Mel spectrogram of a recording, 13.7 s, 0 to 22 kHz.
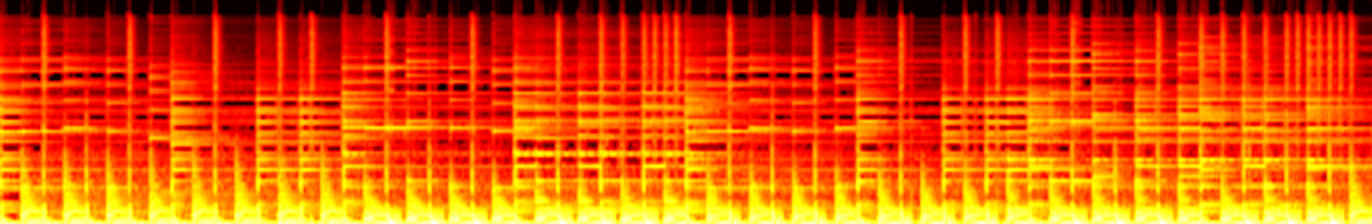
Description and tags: A dance-ish loop at 140 bpm. Created by me in LMMS on 8/4/17. Contains bass, kicker, and bell samples. Upbeat and cheery.
140, bass, bell, bpm, drum, hat, hihat, loop, music, synth, techno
